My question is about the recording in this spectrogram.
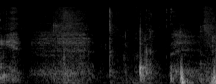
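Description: Raw chicken pieces being kneaded by hand through egg-and-milk batter in a stainless steel bowl: wet squishing, with a few short knocks against the bowl in the second half.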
